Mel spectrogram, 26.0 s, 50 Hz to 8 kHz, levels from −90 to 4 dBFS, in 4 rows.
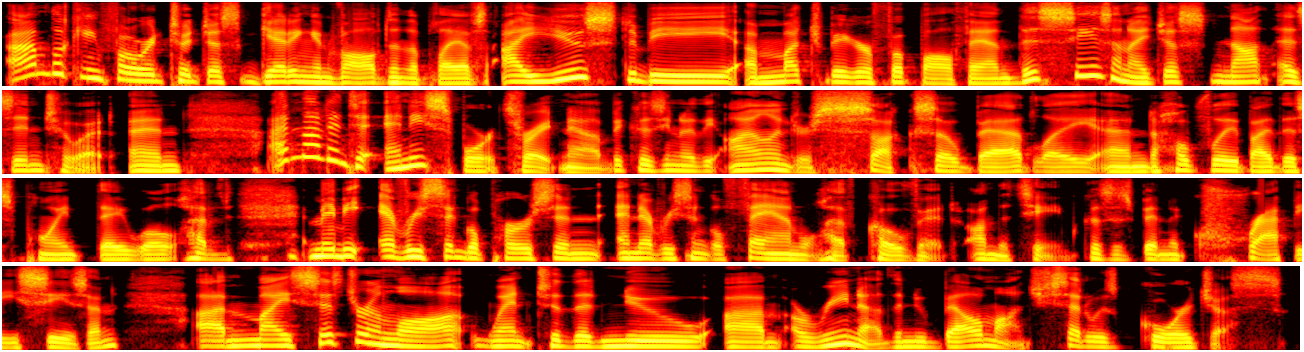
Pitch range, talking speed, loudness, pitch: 125-160 Hz, 210 wpm, -19 LUFS, 145 Hz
